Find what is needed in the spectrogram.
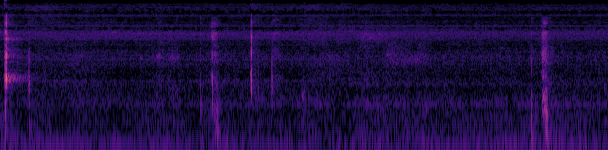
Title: Puppy and baby hiccups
